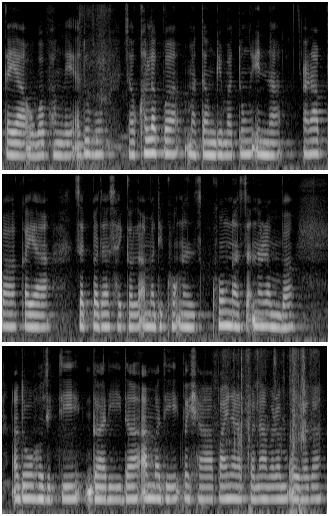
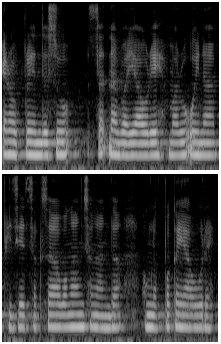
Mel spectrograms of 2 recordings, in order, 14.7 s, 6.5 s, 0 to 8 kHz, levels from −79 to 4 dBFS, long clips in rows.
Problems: constant background noise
